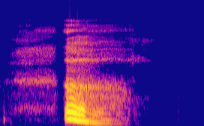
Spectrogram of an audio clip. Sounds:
Sigh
